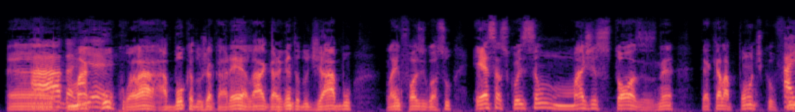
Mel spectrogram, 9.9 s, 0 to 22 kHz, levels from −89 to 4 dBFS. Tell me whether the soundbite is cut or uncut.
uncut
